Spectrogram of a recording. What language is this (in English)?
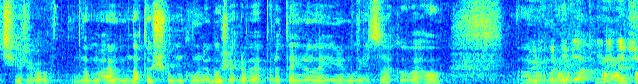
Czech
